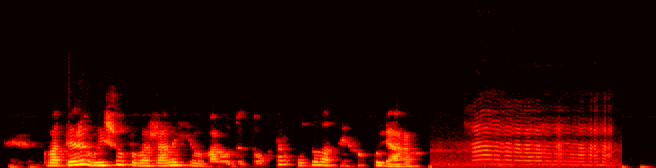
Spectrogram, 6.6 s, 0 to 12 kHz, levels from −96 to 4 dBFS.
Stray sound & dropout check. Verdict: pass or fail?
fail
